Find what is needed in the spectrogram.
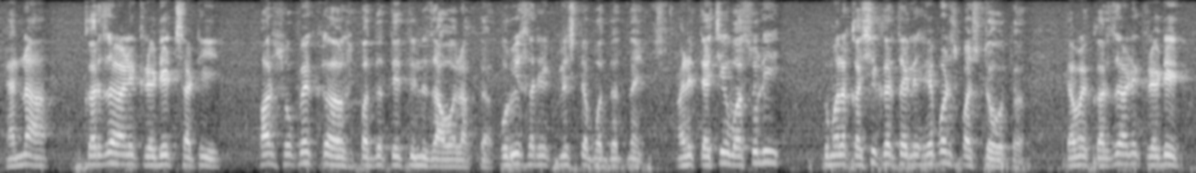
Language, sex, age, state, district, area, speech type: Marathi, male, 60+, Maharashtra, Thane, urban, spontaneous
